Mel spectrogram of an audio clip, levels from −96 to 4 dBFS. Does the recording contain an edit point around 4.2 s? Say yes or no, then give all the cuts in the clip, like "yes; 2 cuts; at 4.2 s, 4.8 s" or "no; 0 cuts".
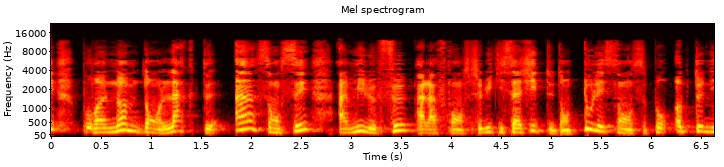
yes; 1 cut; at 4.2 s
